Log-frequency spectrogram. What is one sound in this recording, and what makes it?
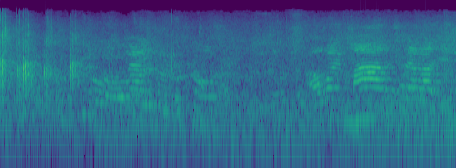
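Children chatter on stage.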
